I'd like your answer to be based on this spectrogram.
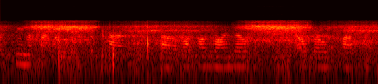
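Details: Snoring during sleep: rattling, buzzing breaths with a fluttering quality, one long snore at the start and another about two seconds later.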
